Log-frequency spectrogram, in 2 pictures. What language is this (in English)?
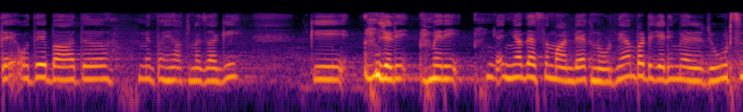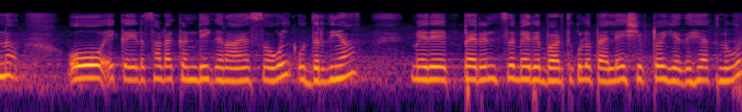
Dogri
